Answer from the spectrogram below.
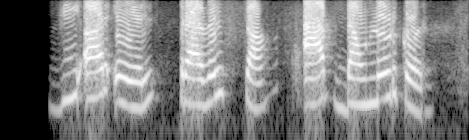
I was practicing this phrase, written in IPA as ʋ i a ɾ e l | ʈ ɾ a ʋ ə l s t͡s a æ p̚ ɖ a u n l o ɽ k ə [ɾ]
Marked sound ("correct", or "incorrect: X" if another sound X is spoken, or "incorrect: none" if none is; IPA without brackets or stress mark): correct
